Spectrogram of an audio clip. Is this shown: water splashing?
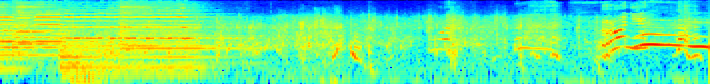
yes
